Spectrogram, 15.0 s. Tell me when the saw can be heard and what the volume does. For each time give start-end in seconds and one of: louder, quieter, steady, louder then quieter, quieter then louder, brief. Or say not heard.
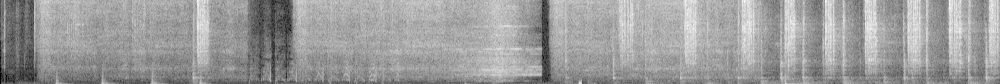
3.6-9.2 louder then quieter.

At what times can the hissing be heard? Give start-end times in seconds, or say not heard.
0.2-11.6.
